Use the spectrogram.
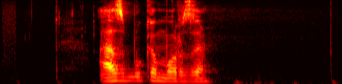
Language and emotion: Russian, neutral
